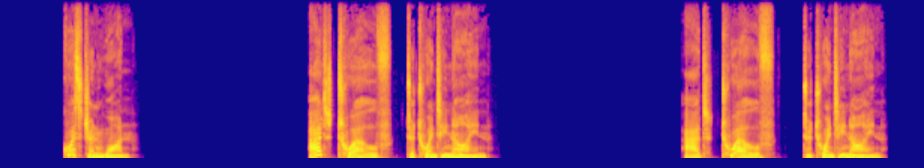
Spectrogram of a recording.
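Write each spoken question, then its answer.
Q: Add 12 to 29.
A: 41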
